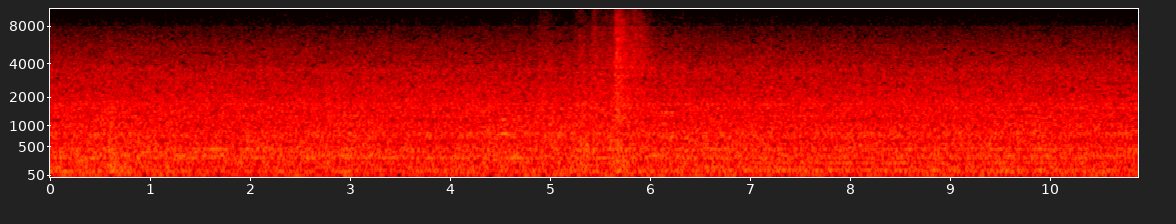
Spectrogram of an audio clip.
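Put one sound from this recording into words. Small waves wash gently onto a beach.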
